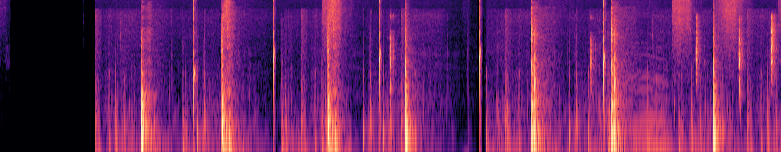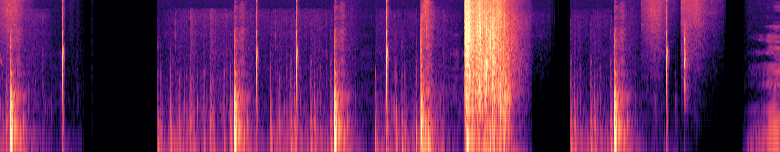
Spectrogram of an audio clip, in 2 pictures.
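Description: Wood is chopped with quick, repeated knocks.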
